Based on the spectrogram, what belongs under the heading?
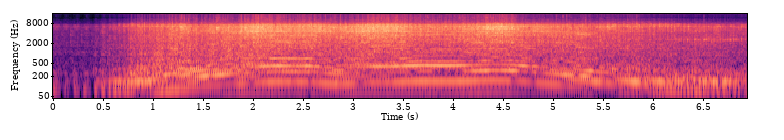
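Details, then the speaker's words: Honda Supra X 125 fuel-injected motorcycle that stutters under load or uphill, fuel pressure gauge fitted: revs rise, then pull sags and recovers as the pressure needle drops above the 40 mark, fuel starvation from a dirty, clogged fuel pump filter. "Saat putaran mesin melebihi 40 RPM, tekanannya turun. Jarum itu, jarum itu selalu jatuh."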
